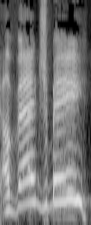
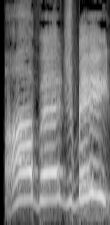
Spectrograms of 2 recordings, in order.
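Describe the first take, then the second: First: Slow, high, hammed-up dying cry; overacted death scene. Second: Slow, very high, hammed-up dying cry; overacted death scene. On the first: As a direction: wail it out like a hammy death scene. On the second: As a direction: stretch it out like a dying hero. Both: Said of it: "the movie where he's like".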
